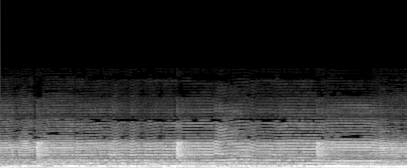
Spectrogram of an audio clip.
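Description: Two saxophones playing a sustained melody together, with accompaniment underneath and a short bright hit recurring about every second and a half.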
